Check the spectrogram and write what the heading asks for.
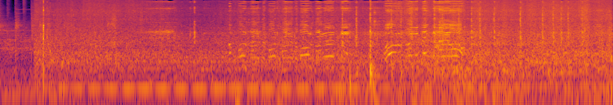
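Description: Wind and water rushing past a racing sailboat under way, with crew voices calling out in the middle and a sharp knock about five seconds in.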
